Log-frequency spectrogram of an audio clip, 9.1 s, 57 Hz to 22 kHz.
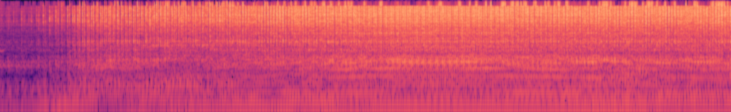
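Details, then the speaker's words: Renault with a 670cc Predator engine and CVT drive, new exhaust, governor removed, running slightly lean, launching hard: the engine note climbs evenly with no shudder. Smooth clutch engagement; the earlier clutch chatter is solved. "the car launches hard and it's as smooth as butter so it looks like the issue with the clutch chatter has been solved"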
